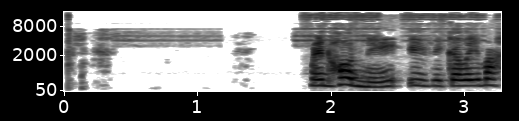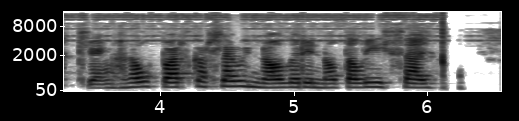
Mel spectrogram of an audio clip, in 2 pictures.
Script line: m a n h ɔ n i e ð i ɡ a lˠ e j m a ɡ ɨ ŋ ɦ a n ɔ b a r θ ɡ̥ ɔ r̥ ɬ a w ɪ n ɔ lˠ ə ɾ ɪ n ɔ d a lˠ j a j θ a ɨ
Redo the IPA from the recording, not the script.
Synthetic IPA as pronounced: m a n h ɔ n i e ð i ɡ a lˠ e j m a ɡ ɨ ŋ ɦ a n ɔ b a r θ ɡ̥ ɔ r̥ ɬ ɛ w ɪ n ɔ lˠ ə ɾ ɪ n ɔ d a lˠ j e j θ a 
